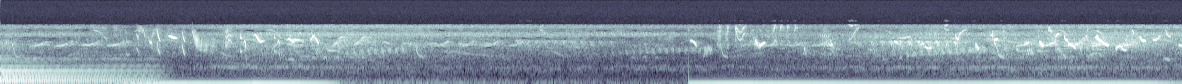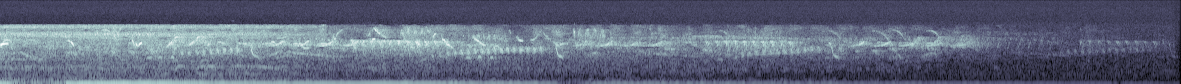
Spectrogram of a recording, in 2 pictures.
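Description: The last held notes of a music track fade out in the first two seconds, leaving faint birdsong: many quick chirps and whistles, busiest a third of the way through, that thin out and fade to nothing just before the end.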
